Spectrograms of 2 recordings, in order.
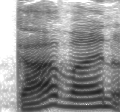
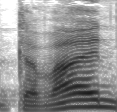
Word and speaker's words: Gawain: Ähm, ich nenne meine Charaktere auch immer Garwein oder Gawain, je nachdem, wie man ihn aussprechen möchte.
